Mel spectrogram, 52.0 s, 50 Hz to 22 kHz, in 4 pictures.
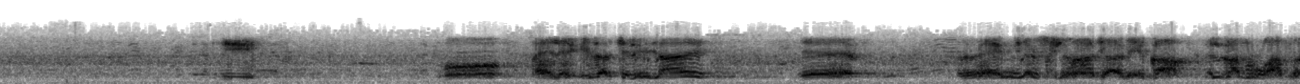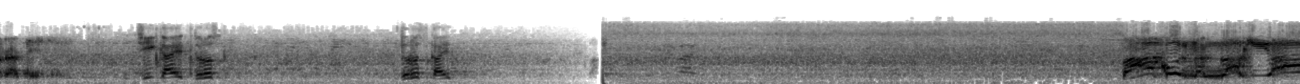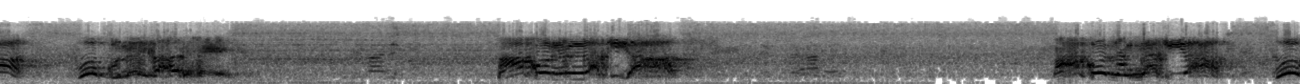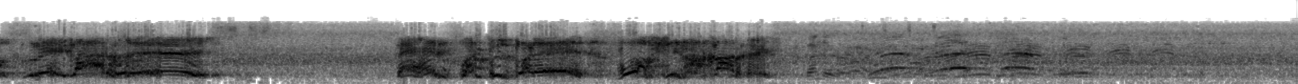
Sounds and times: Male speech, man speaking: 0:01.3 - 0:02.9, 0:04.4 - 0:07.4, 0:08.0 - 0:13.7, 0:14.4 - 0:15.3, 0:17.0 - 0:17.7, 0:19.7 - 0:20.0, 0:24.2 - 0:28.5, 0:29.7 - 0:30.0, 0:31.0 - 0:33.0, 0:33.9 - 0:34.5, 0:36.6 - 0:41.4, 0:43.0 - 0:50.8.

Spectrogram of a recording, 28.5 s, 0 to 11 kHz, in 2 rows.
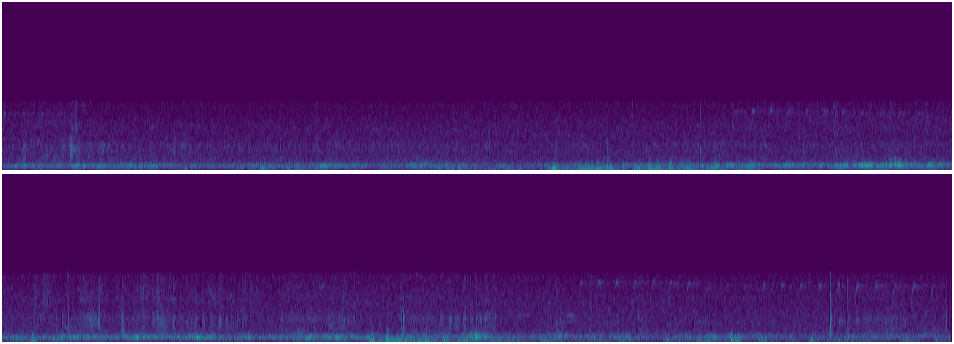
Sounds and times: Animal: 0:00.0 - 0:07.0, 0:10.2 - 0:21.8.

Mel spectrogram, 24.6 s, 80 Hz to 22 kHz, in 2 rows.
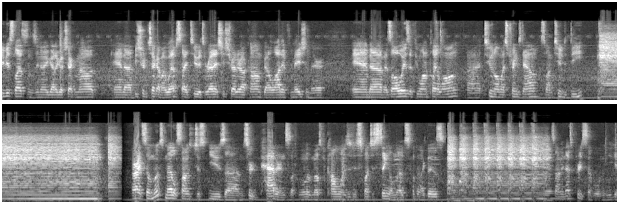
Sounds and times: Speech: 0:00.0 - 0:11.7, 0:14.9 - 0:21.2, 0:23.2 - 0:24.6
Bass guitar: 0:11.8 - 0:14.7, 0:21.2 - 0:23.4.

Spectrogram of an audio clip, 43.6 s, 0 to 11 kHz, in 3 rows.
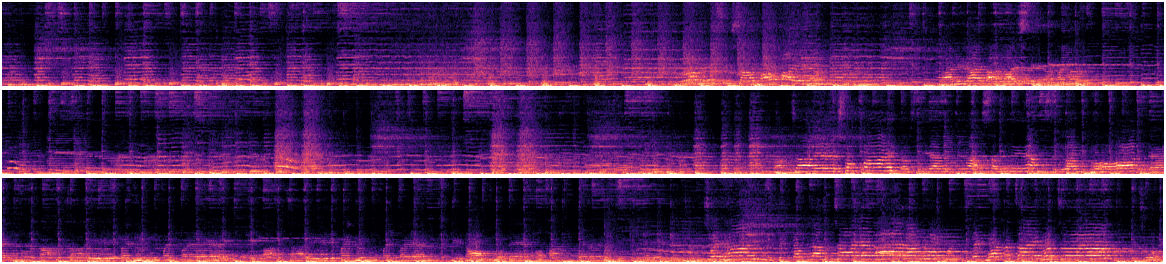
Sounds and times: Music: 0:00.0 - 0:43.5.

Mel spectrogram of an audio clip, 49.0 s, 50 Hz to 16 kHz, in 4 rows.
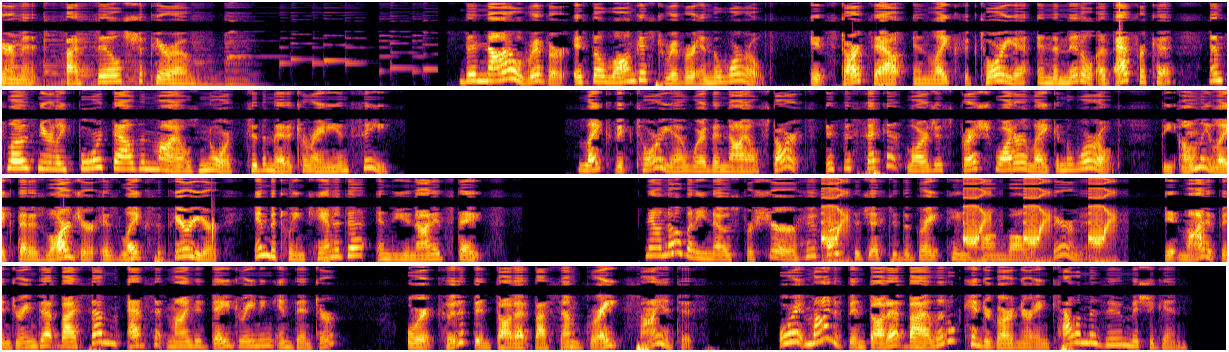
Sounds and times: Speech: 0:00.0 - 0:02.0, 0:04.6 - 0:16.3, 0:18.0 - 0:29.4, 0:30.9 - 0:35.4, 0:36.2 - 0:40.2, 0:40.8 - 0:43.9, 0:44.5 - 0:48.7.

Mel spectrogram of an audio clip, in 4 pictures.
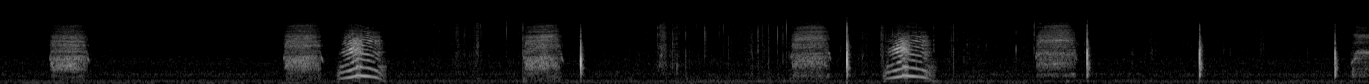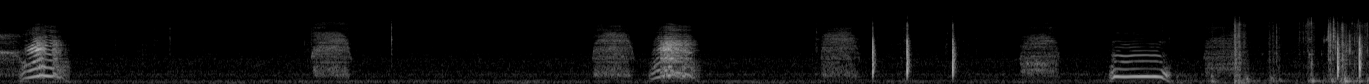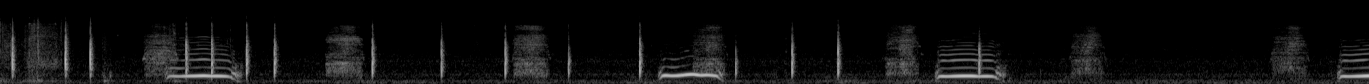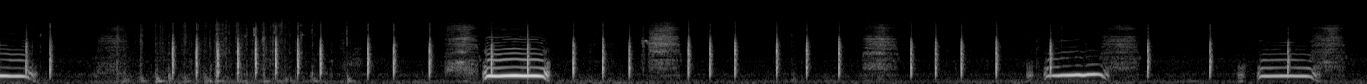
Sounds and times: Owl: 0:00.5 - 0:01.0, 0:02.8 - 0:03.9, 0:05.2 - 0:05.9, 0:07.8 - 0:09.5, 0:10.3 - 0:10.9, 0:13.4 - 0:14.4, 0:16.7 - 0:17.3, 0:19.6 - 0:20.8, 0:21.8 - 0:22.5, 0:23.9 - 0:26.2, 0:28.8 - 0:29.9, 0:30.6 - 0:31.2, 0:32.4 - 0:33.1, 0:33.8 - 0:34.8, 0:36.2 - 0:38.5, 0:40.1 - 0:43.0, 0:45.4 - 0:48.0, 0:49.4 - 0:50.5, 0:51.3 - 0:52.6, 0:53.4 - 0:54.6.

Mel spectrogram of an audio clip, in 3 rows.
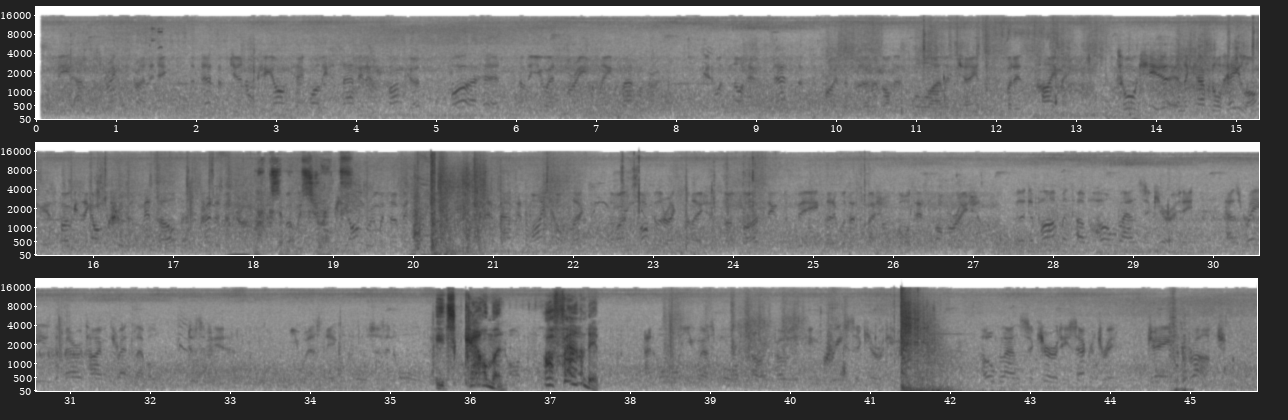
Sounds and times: Speech: 0:00.2 - 0:33.1, 0:33.8 - 0:37.6, 0:38.2 - 0:41.4, 0:42.4 - 0:45.6.

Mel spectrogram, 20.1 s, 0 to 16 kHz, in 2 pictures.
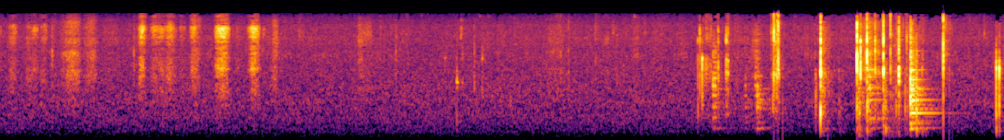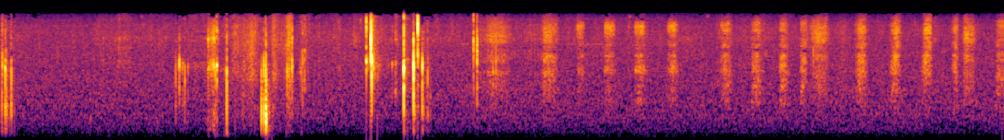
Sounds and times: Inside, small room: 0:00.0 - 0:20.0.

